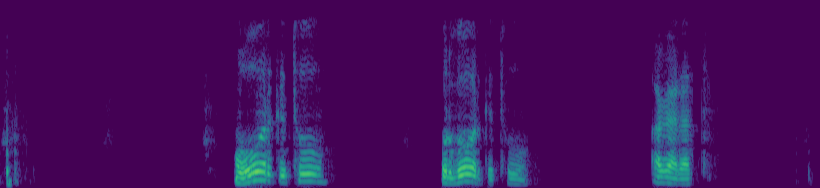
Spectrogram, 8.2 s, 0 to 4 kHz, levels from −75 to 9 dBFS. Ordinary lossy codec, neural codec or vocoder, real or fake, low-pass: AAC, 16 kbps; none; real; 3.6 kHz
